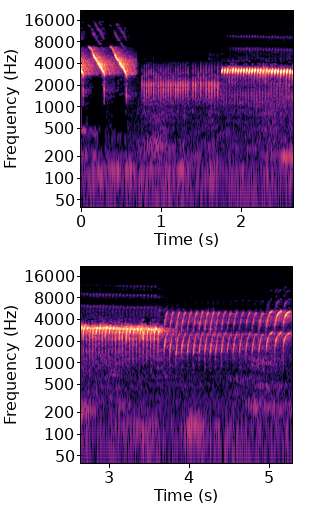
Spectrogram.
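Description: A mosaic canary sings a varied run: quick falling notes, a buzzy trill, a long steady whistled note, then rapid rolling chirps, all high-pitched and clear.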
